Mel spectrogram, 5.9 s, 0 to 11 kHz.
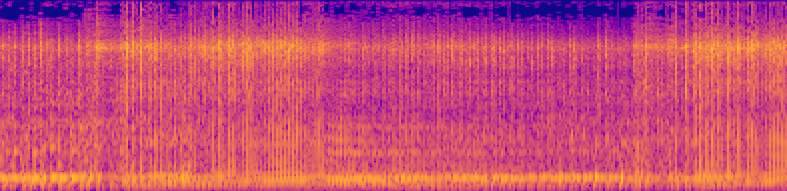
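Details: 670cc V-twin Predator go-kart, revived after sitting for months with carburetor problems: a harsh, crackling twin-cylinder bark that swells with each throttle blip, very loud because there is no muffler.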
